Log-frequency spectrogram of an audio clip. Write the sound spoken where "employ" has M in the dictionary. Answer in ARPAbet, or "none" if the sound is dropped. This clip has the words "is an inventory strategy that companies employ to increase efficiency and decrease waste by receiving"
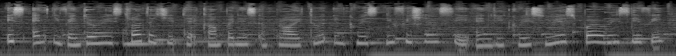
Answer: none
